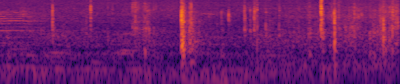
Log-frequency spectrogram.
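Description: A softball smacking into a leather fielding glove: one sharp pop about a second in, with a fainter knock later, over a steady low outdoor rumble.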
